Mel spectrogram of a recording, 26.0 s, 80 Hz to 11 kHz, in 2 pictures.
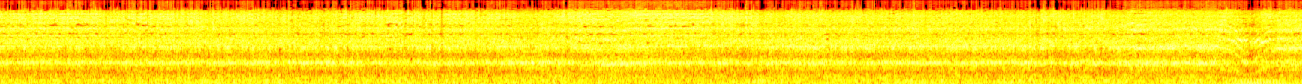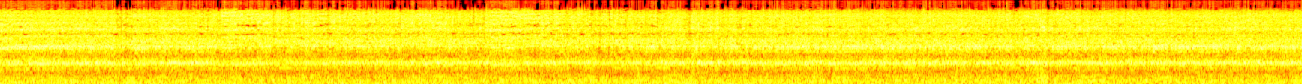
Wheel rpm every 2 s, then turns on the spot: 230, 230, 230, 230, 230, 230, 200, 230, 230, 230, 230, 230, 230.
none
